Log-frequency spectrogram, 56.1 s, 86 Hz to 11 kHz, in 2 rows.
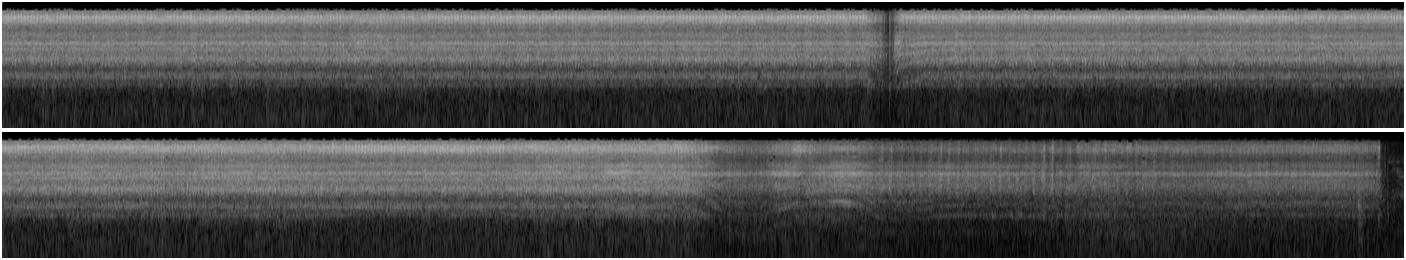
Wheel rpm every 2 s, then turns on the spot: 160, 160, 160, 160, 160, 160, 160, 160, 120, 160, 160, 160, 160, 160, 160, 160, 160, 160, 160, 160, 150, 70, 70, 50, 60, 60, 60, 30.
none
